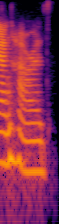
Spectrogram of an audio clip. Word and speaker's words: Angharad: it for the last hour um it's young harrod and carrad yeah okay brilliant um so how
